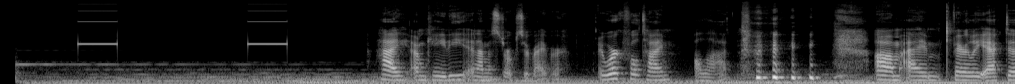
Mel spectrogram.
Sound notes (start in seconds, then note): 0.0 calming music; 0.8 beeps; 7.4 laughs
